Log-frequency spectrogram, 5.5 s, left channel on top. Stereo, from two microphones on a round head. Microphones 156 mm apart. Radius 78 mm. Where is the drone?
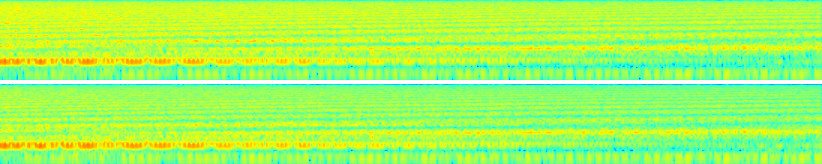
45° left (ahead or behind); by 5.5 s 40° left (ahead or behind).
